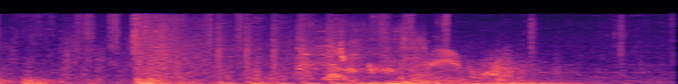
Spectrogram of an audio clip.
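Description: Rapid gunfire crackles.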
